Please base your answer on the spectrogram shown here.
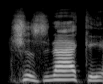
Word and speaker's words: Chojnacki: on his first okay his name is Jacob just Nike and I'm gonna spell it it's ch Oh J and a see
